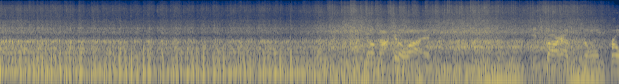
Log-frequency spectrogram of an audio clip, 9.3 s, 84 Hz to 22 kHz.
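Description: A Pontiac WS6 car engine hums steadily from inside as the vehicle drives along, with occasional squeaky chirps and a voice speaking over the road noise.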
